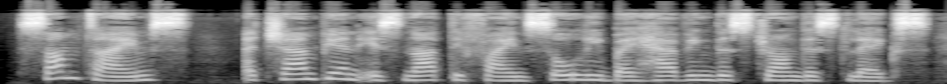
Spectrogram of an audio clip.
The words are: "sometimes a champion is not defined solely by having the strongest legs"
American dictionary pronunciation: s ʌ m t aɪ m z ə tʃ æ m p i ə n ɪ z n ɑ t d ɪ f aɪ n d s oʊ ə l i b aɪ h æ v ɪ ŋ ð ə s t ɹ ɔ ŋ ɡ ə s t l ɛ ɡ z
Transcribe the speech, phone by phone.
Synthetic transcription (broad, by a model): s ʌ m t aɪ m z ə tʃ æ m p i ə n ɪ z n ɑ t d ɪ f aɪ n d s oʊ ə l i b aɪ h æ v ɪ ŋ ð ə s t ɹ ɔ ŋ ɡ ə s t l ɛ ɡ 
